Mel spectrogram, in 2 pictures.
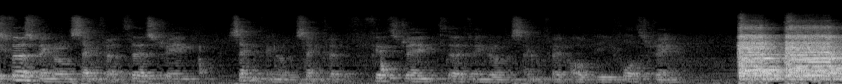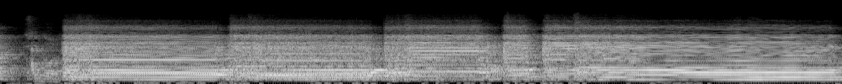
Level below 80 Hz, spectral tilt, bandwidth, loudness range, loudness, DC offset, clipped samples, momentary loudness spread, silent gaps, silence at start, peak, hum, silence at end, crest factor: -46 dBFS; -3.5 dB/octave; 10.5 kHz; 22 LU; -11 LUFS; under 0.1%; under 0.1%; 22 LU; none; 0 s; 0 dBFS; none; 0 s; 14 dB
